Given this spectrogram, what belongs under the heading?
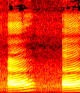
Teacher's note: इस तरह से इसके छः भाग किए गए हैं। आ आ को कंठ ध्वनियाँ कहते हैं, ये कंठ से इसकी आवाज़ निकलती है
